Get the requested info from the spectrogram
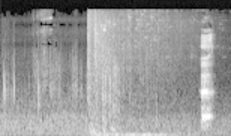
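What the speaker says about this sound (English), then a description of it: "I got the hiccups." A single sharp hiccup bursts out near the end, loud and close, after a stretch of low rumbling game sound and a crash-like noise.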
